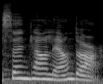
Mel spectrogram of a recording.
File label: "san1 chang2 liang3 duan3", Chinese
